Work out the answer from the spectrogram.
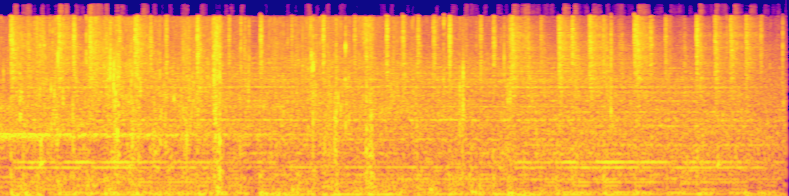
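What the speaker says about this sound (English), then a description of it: "The sound of bubbles popping, the sound of ice grinding against itself." Brash ice in an Antarctic cove crackles with countless tiny bubble pops and soft grinding, a dense continuous fizz with scattered sharper clicks, close and steady throughout.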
